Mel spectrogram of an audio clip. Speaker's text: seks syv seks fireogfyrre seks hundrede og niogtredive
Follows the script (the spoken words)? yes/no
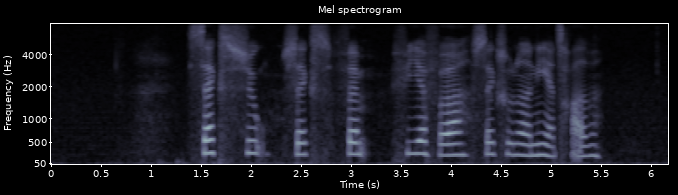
no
